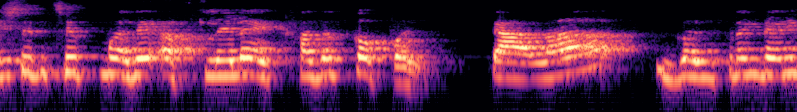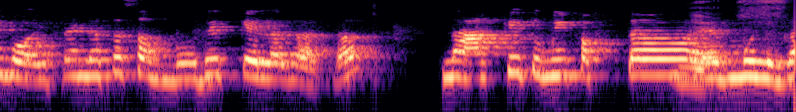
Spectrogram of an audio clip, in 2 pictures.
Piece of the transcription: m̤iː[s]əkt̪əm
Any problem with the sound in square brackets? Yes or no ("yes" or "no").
yes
